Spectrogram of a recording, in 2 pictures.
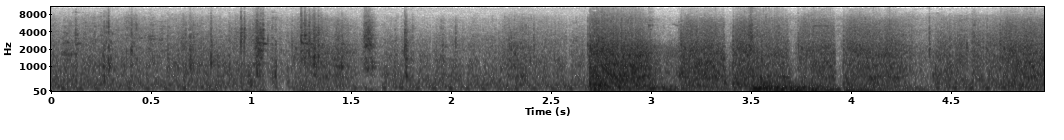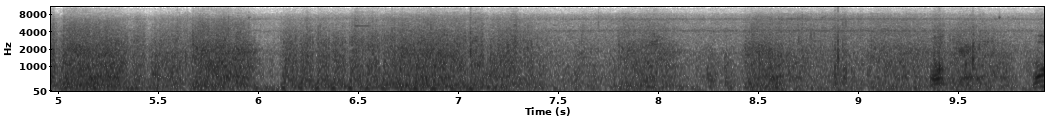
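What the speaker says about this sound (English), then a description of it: "Bill, fire a smoke grenade out there to cover us." Smoke grenade fired in a 1971 war drama film, a loud burst around the three-second mark amid battlefield gunfire and wind, with voices speaking over the scene.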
